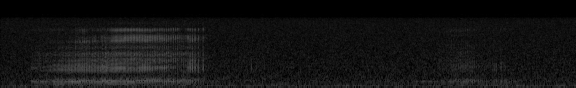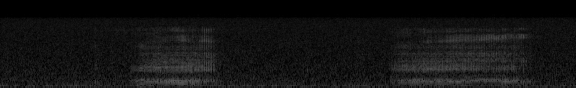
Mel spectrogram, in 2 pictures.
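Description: Soft, fluttering snores on regular breaths, about four in eleven seconds, from a sleeping cat; snoring.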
